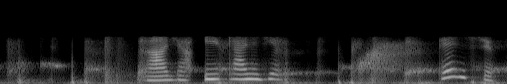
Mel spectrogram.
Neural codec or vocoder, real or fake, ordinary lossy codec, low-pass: codec, 24 kHz, 0.9 kbps, WavTokenizer, large speech release; fake; none; 3.6 kHz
